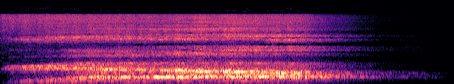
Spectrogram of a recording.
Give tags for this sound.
groan monster

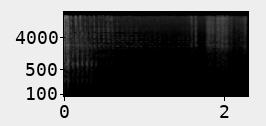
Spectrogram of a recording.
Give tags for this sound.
bizarre metal vibrate

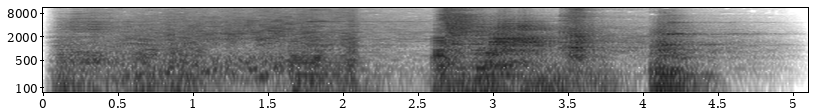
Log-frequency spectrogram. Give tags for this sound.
abstract cinematic dark destruction drone futuristic game glitch hit impact metallic morph moves noise opening organic stinger transformation transformer transition woosh

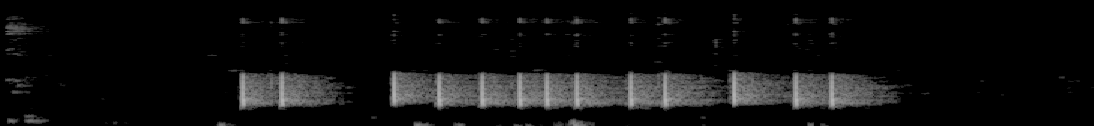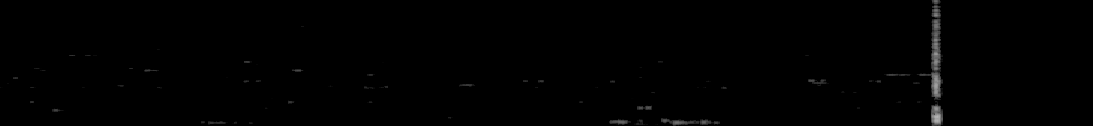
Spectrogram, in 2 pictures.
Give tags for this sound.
object Cell Texting

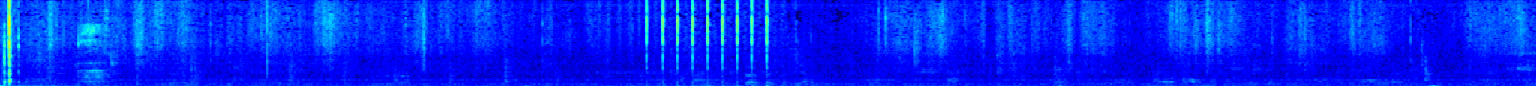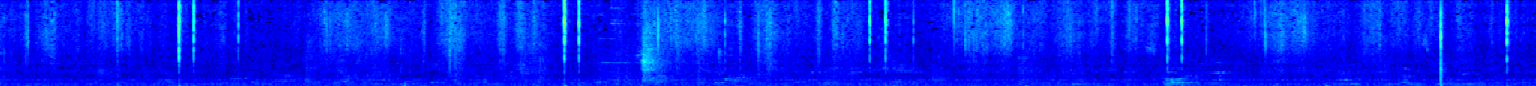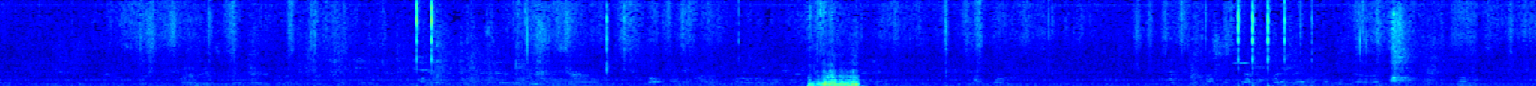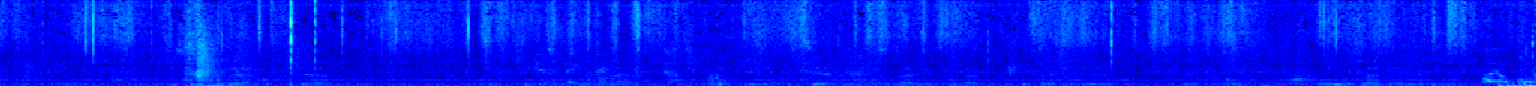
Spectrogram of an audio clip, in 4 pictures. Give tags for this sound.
indoors knit room inside

